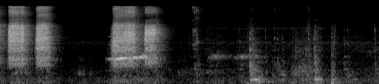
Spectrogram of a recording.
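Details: A female scaly-breasted munia gives harsh, rough, rasping bursts said to resemble a kingfisher, in two quick pairs, followed by fainter scratchy notes.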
